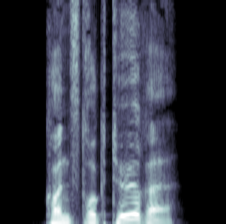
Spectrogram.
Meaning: nominative/accusative/genitive plural of Konstrukteur
- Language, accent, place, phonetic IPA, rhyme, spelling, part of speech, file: German, Germany, Berlin, [kɔnstʁʊkˈtøːʁə], -øːʁə, Konstrukteure, noun, De-Konstrukteure.ogg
